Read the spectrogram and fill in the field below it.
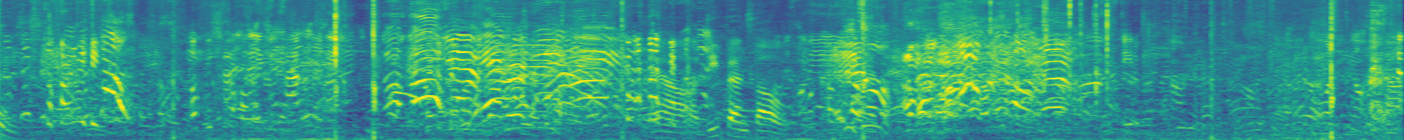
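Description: A crowd of young men and women shout and cheer nearby outdoors.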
